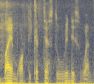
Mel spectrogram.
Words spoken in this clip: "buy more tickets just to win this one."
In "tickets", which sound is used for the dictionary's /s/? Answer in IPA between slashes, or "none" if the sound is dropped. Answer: none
